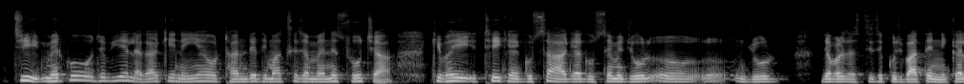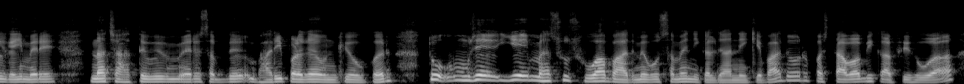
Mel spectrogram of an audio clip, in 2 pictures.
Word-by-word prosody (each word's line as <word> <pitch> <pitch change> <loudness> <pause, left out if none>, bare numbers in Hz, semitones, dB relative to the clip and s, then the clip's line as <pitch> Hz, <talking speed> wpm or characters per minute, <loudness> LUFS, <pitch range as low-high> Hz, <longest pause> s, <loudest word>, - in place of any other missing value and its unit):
जी 175 -8 +3
मेरे 150 +1 +2
को 200 -2 -1
जब 165 0 -5
ये 180 +1 -1
लगा 140 -3 -2
कि 155 - -3
नहीं 135 +1 -1
है 150 0 -1
और 140 -1 -3
ठंडे 125 +2 0
दिमाग 130 -1 -2
से 145 - -4
जब 135 -1 0
मैंने 130 +2 +1
सोचा 145 -6 -2 0.5
कि 155 - 0
भई 150 0 +3
ठीक 160 -2 +1
है 135 -2 +2
गुस्सा 135 +4 -1
आ - - +4
गया, 130 +1 +1
गुस्से 125 +2 -2
में 135 0 +3
ज़ोर 130 +2 +2
अ 130 0 -4
अ, - - -3
ज़ोर 125 +1 -1 0.5
ज़बरदस्ती 125 0 0
से 140 - -3
कुछ 130 -3 -3
बातें 120 +4 +4
निकल 120 +3 +1
गईं, 115 +1 +1
मेरे 120 +2 +1 0.4
ना 135 +1 +7
चाहते 125 -2 -2
हुए 125 0 +2
मेरे 125 0 0
शब्द 115 +2 -5 0.3
भारी 110 +5 0
पड़ 125 -3 +4
गए 120 +1 +4
उनके 110 0 0
ऊपर। 110 +7 0 0.4
तो 225 -3 +6
मुझे 195 +2 +5
ये 195 +2 +3
महसूस 170 0 0
हुआ 150 +1 +6
बाद 110 -2 +2
में 115 +1 +1
वो 115 +1 -1
समय 120 +2 -2
निकल 105 -4 -3
जाने 100 0 -2
के - - -3
बाद 110 - -2
और 185 -1 -4
पछतावा 120 -2 +1
भी 140 +2 -4
काफ़ी 115 -4 -4
हुआ। 105 0 0
130 Hz, 200 wpm, -24 LUFS, 120-150 Hz, 0.5 s, ना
